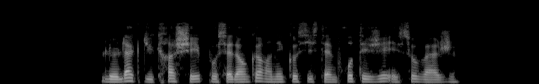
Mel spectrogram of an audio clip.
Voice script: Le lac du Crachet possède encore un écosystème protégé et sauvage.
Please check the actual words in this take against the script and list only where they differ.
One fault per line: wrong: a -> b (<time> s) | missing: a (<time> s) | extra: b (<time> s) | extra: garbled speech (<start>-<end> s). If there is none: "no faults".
no faults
